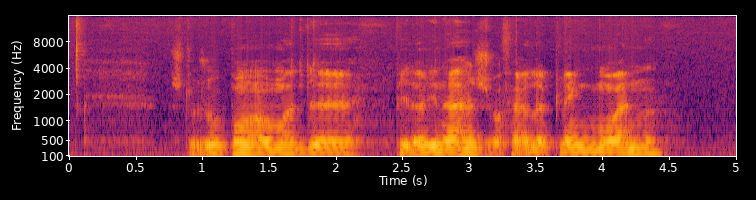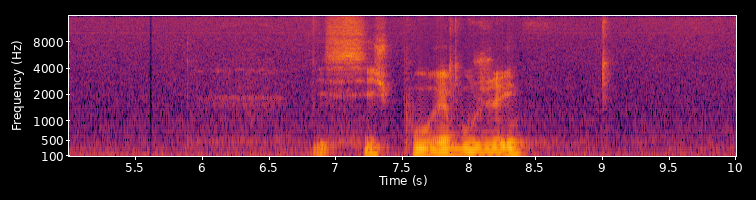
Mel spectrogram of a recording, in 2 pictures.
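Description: Small wooden pieces tap and clink on a board.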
